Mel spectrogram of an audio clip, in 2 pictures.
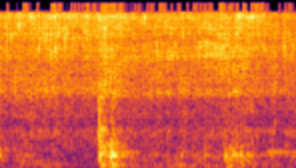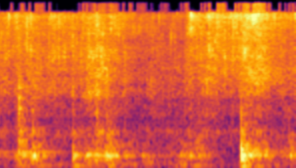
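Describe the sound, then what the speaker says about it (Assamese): Boiled potatoes fry in oil in a kadai wok for a meat curry, giving a steady close sizzle broken by a handful of sharp spatula knocks and scrapes against the metal. "মাংসৰ কাৰণে বইল আলুখিনি মই অন্য এটা কেৰাহীত এক্সট্ৰাকৈ ফ্ৰাই কৰি ল'লোঁ"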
